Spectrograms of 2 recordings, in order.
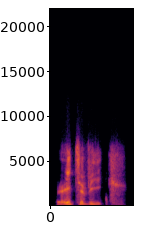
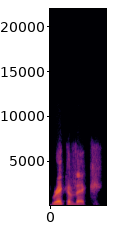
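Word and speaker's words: Reykjavík: Reykjavik. Or if you're like a typical American, just say Reykjavik.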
